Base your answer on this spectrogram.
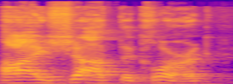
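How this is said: It is a flat statement falling at the end.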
